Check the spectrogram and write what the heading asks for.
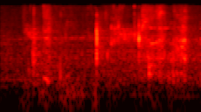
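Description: Biting into and chewing a bacon-wrapped jalapeño: a few faint, wet mouth clicks and smacks.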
